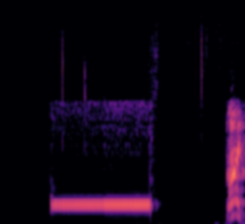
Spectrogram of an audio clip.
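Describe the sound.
A telephone call is placed to a guest: one steady, mid-pitched telephone tone sounds for about a second, followed by a brief pause and then a short burst of voice.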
